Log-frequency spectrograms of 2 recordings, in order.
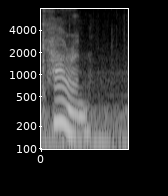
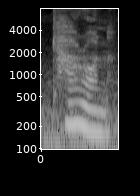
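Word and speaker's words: Charon: It's just as you described it, only your pronunciation is a little off. The name you heard wasn't Karen. It was C H A R O N. As in Karon, the fairyman of the dead.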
